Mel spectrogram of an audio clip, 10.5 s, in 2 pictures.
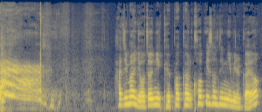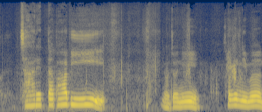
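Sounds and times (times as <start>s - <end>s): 
bear roaring: 0.0s - 1.2s
speech: 2.4s - 7.5s, 8.5s - 10.4s.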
